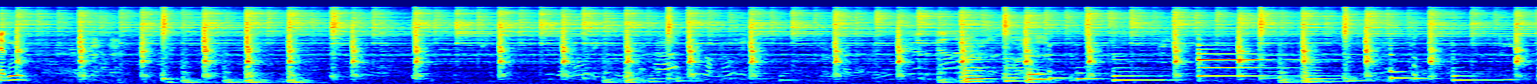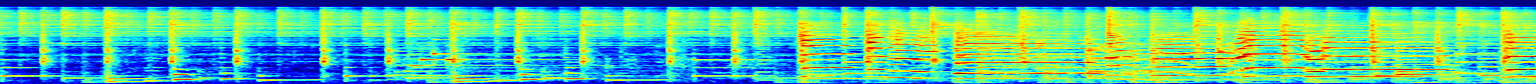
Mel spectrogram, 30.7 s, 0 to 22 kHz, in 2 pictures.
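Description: Live small jazz band opening a tune: the drum kit plays time alone, upright bass and chords join about ten seconds in, and a horn section of trumpet and saxophones comes in with the melody about 23 seconds in, playing loudest near the end.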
